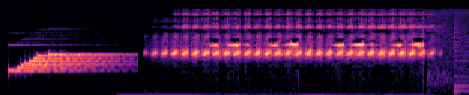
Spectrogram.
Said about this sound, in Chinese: 火帽子找到一只金铃子，金铃子唱歌的声音真好听。大家都很喜欢听。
